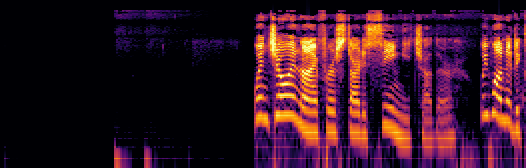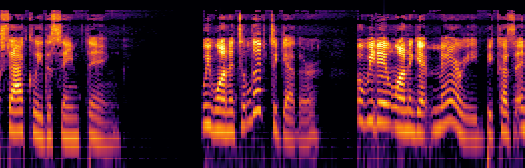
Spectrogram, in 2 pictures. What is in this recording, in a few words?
story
